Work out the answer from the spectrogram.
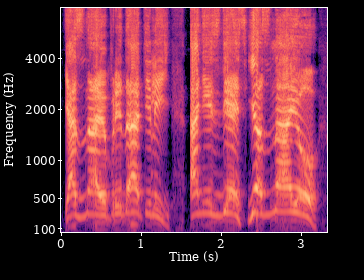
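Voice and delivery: отчаянный крик, высоко и громко; вопит на балкон султана; вопль. A narrator's reading. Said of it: "возопил". (отчаянный вопль)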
